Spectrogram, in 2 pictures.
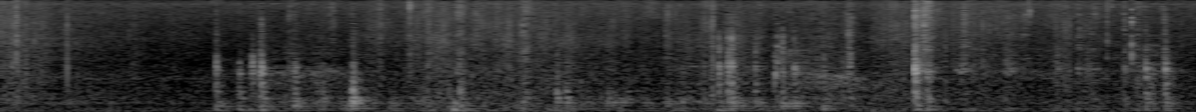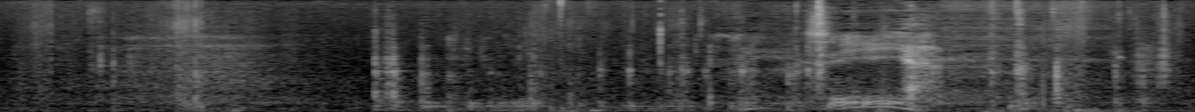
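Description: Small screws and a screwdriver click and scrape against a circuit board.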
